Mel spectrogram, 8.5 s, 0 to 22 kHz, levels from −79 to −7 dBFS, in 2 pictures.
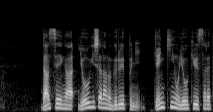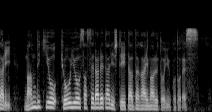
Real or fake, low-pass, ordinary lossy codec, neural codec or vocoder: real; none; none; none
